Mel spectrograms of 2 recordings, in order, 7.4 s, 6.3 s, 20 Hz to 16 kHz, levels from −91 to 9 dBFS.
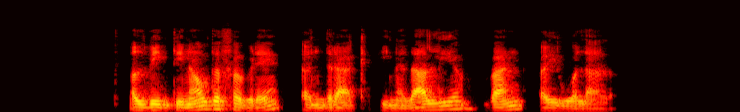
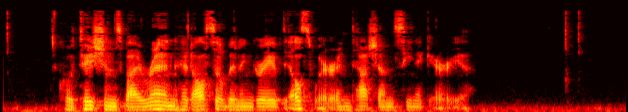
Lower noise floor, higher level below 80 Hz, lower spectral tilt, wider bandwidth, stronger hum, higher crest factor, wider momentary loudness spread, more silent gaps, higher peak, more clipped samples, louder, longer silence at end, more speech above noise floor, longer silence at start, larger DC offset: first, under -90 dBFS vs -53 dBFS; second, -60 dBFS vs -46 dBFS; first, -9 dB/octave vs -4.5 dB/octave; second, 6.2 kHz vs 11.5 kHz; neither; about the same, 20 dB vs 20 dB; about the same, 10 LU vs 12 LU; first, 2.88-3.01 s, 3.74-3.79 s, 4.79-4.83 s, 5.27-5.39 s vs none; about the same, -6 dBFS vs -4 dBFS; neither; second, -26 LUFS vs -22 LUFS; second, 1.35 s vs 1.6 s; first, over 65 dB vs 31 dB; first, 1.3 s vs 0.25 s; neither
